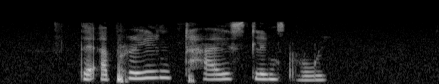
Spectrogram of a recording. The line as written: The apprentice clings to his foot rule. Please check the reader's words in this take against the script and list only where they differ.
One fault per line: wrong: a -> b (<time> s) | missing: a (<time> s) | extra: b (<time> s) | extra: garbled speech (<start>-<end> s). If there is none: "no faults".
missing: to his foot (2.9 s)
